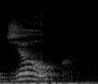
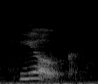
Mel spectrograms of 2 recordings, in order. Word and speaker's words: joke: like a y sound so for a word like joke which starts with j j-o-k-e in english joke you might hear a spanish speaker say yolk you know did you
